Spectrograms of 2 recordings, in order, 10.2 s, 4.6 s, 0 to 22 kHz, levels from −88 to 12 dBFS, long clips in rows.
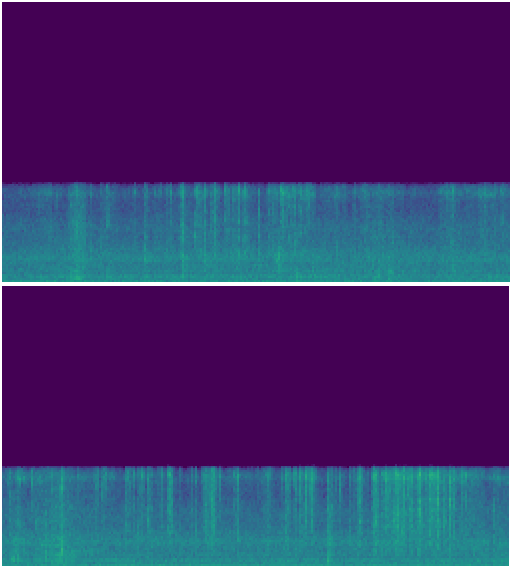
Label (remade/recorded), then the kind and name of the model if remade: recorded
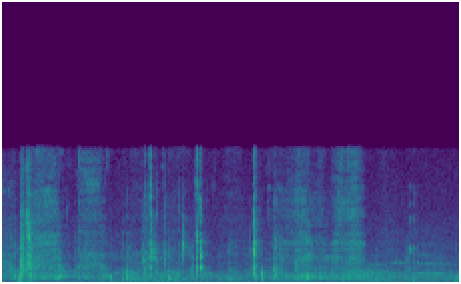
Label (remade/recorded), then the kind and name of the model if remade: recorded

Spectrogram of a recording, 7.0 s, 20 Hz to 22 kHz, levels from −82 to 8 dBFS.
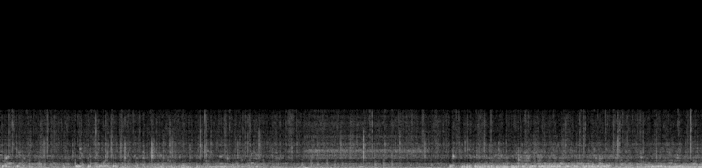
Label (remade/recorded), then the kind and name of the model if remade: remade, vocoder, Vocos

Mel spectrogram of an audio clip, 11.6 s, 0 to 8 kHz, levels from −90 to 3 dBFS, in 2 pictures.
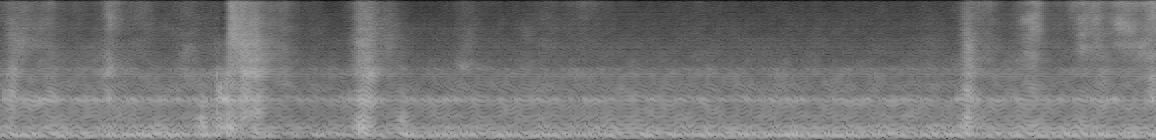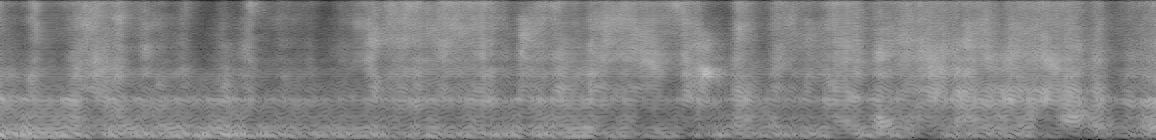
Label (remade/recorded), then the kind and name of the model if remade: remade, vocoder, Vocos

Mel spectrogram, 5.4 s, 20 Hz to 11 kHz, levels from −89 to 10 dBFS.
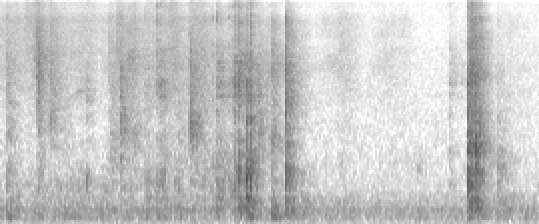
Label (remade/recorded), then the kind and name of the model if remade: recorded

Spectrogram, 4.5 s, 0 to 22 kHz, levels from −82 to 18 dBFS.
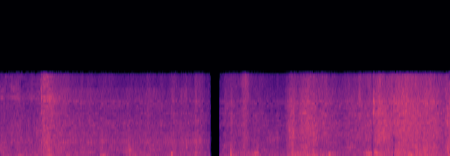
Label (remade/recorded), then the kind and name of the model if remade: remade, vocoder, Vocos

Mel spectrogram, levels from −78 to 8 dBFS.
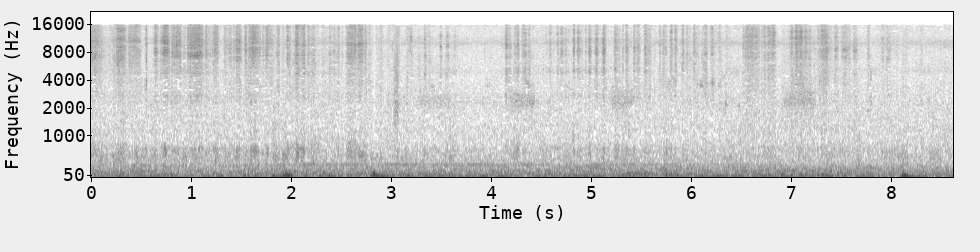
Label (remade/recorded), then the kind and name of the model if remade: recorded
